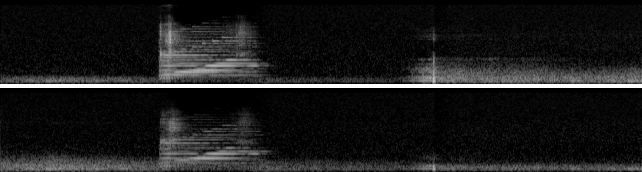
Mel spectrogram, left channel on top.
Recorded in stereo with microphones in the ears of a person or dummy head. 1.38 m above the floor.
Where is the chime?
75° left (ahead or behind), 1.2 m.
